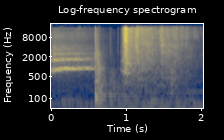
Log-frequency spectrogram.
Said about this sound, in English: Even the Jaguar's racing quality brakes failed to stop the little buggy in time to avoid hitting the shadowy figure which appeared in the road out the thinnest of air.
